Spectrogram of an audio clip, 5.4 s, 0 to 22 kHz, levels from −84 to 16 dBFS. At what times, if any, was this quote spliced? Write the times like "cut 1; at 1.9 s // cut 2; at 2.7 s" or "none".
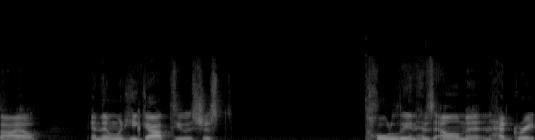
cut 1; at 1.7 s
